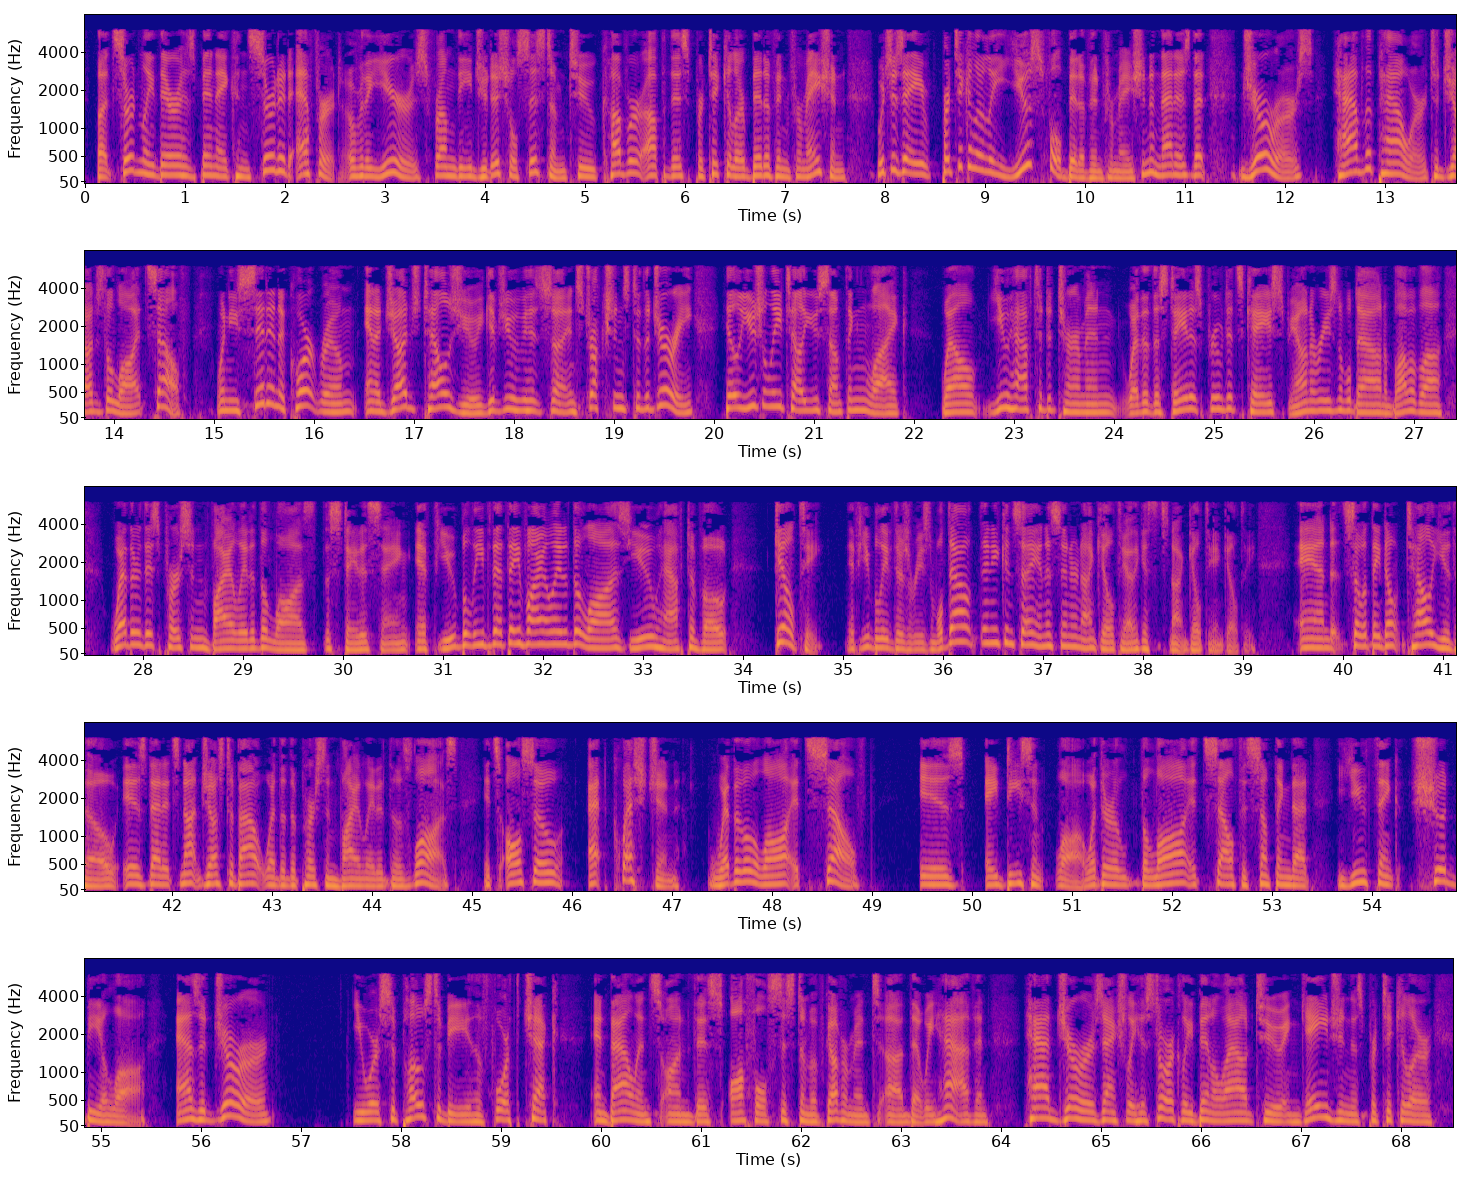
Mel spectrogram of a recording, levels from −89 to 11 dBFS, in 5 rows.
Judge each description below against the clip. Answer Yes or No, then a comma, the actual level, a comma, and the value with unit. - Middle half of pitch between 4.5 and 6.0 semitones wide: Yes, average, 5.3 semitones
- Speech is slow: No, average, 190 wpm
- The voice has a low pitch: No, medium, 150 Hz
